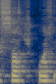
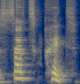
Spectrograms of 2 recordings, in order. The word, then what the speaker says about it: Sasquatch: claro, Sasquatch, pero es que ellos lo decían Sasquatch, no Sasquatch. Como los decimos nosotros, dice Sasquatch, no, Sasquatch, una pronunciación, y decían que este,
